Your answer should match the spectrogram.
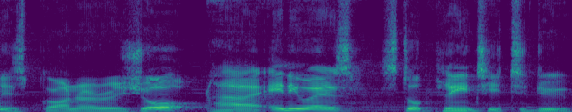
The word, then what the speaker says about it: Gonarezhou: And yes, it is pronounced Gonarezhou. A lot of people call it Gonarezhou or Gonarezhou. The correct pronunciation is Gonarezhou.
